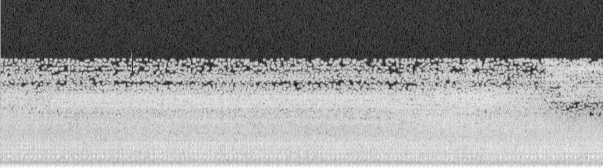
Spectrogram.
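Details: Engine at steady idle with a regular dull knock about twice a second over the low rumble from the bottom end; suspected piston slap, not confirmed.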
